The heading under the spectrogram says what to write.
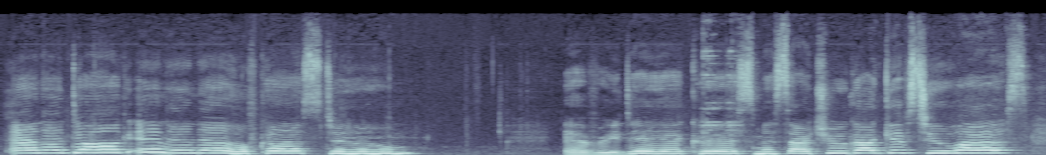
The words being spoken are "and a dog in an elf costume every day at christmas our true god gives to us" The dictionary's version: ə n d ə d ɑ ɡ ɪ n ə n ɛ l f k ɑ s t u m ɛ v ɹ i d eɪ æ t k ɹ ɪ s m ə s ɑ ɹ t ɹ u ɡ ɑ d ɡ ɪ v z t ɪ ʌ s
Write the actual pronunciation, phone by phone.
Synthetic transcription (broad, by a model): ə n ə d ɑ ɡ ɪ n ə n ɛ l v k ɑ s t u m ɛ v ɹ i d eɪ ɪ k ɹ ɪ s m ə s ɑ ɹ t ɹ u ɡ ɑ ɡ ɪ v z t ɪ ʌ s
